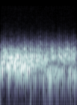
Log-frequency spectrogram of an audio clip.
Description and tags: Robot Transform
A robot changes from one guise to another
Machine, Robot, Science-Fiction, Sci-Fi, Transform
